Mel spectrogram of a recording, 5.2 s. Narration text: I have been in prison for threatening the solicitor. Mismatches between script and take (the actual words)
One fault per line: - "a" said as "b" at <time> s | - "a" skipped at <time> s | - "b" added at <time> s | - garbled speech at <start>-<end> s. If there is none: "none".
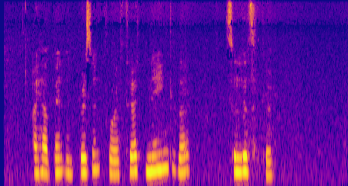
none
